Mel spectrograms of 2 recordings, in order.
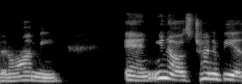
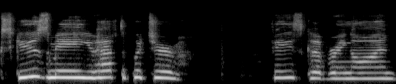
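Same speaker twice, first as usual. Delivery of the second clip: mock woman's voice, high, yelled and demanding; 8 semitones higher, 4 dB louder than usual. At the self checkout, retelling the lady behind them, imitating a lady yelling. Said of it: "I hear some lady yelling".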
